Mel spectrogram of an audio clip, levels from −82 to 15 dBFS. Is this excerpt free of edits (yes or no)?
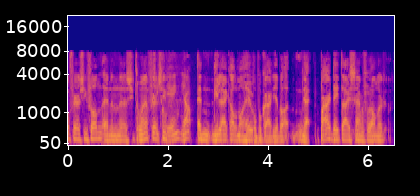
no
